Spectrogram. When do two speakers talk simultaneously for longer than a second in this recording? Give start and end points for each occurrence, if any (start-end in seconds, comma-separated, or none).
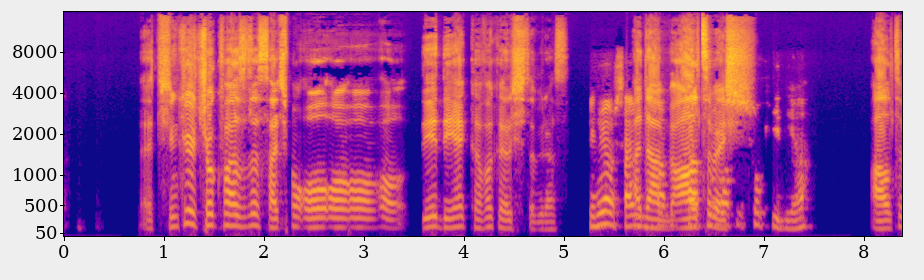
5.7-6.9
